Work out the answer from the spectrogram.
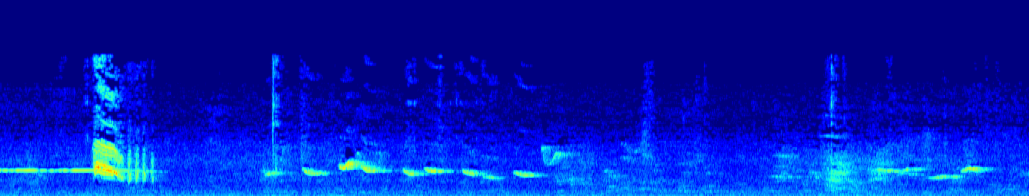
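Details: Captive white-rumped shama, a male being roused quickly with a female decoy call for fighting: a sharp whistle, then a run of short, clear, descending whistled notes and later softer whistles over a low hum.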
